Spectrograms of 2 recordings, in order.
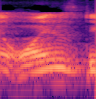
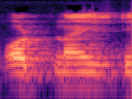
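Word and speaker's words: Wednesday: পেরেছো যে হচ্ছে যে আমরা এখানে ওয়েডনেসডে বলেছি, যে অর্টনাইজডে না বলে আমরা বলেছি ওয়েডনেসডে। তার মানে হচ্ছে যে ওয়েডনেসডেটাই হচ্ছে যে সঠিক প্রোনাউন্সিয়েশন, আমরা যেটা বলি অর্টনাইজডে আসলে এটা ভুল। তো তোমরা ওয়েডনেসডে বলার চেষ্টা করবে এটাকে।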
